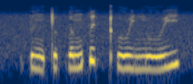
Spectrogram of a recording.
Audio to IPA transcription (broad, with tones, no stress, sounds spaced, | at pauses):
p ɪ˨˩ ŋ t̪ ʊ˨ k̚ l ʊ˨˥ ŋ p ɪ˥ k̚ t̪ʰ uː˨ j n̪ uː˨˥ j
